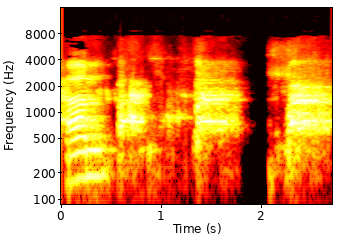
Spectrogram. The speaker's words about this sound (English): there's a dog in the background as well.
